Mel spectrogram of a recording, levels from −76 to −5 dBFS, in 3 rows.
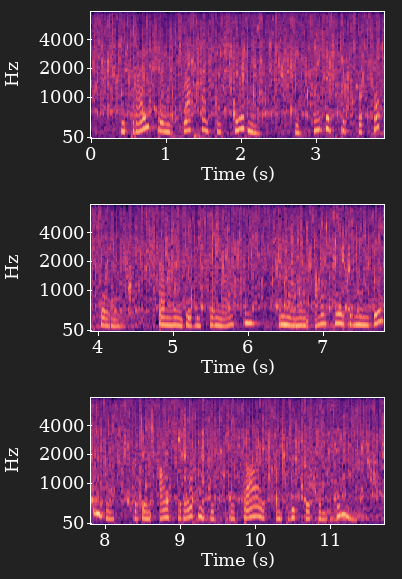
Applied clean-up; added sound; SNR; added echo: none; Stream; 2 dB; none.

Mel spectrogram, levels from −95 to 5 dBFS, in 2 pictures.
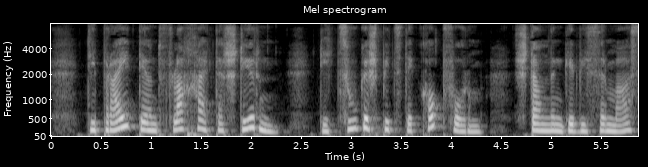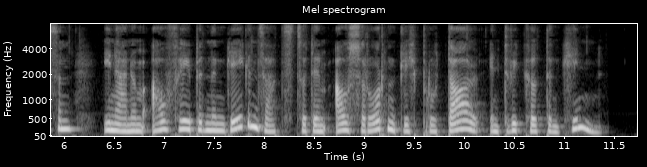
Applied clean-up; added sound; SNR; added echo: none; none; none; none.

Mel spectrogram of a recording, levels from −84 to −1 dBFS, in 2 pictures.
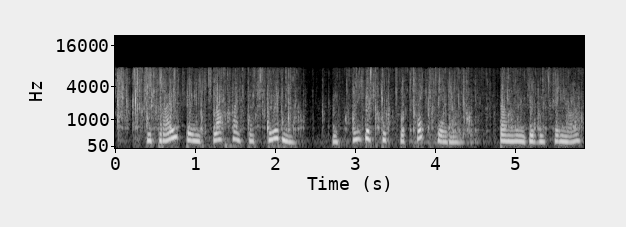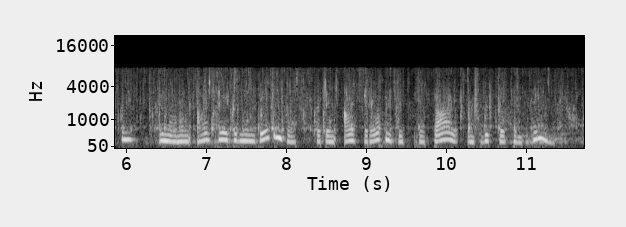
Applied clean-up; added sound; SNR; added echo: neural mask model RNNoise.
